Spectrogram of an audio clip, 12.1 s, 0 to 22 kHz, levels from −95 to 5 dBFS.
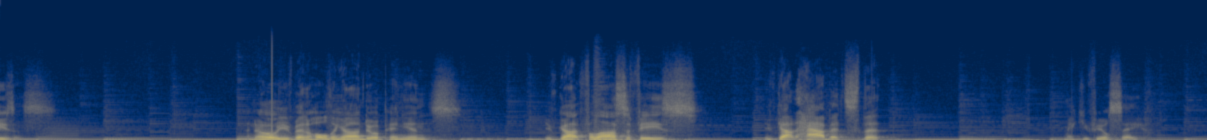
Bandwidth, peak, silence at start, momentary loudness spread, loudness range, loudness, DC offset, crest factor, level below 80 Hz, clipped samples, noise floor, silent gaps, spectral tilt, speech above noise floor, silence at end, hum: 12 kHz; -12 dBFS; 0 s; 25 LU; 6 LU; -30 LUFS; under 0.1%; 20 dB; -58 dBFS; under 0.1%; -57 dBFS; none; -7 dB/octave; 27 dB; 0.1 s; none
